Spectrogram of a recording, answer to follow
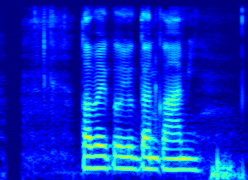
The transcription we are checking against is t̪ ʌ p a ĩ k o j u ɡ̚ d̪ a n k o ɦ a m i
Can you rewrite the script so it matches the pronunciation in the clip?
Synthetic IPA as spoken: t̪ ʌ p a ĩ k o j o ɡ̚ d̪ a n k o ɦ a m i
